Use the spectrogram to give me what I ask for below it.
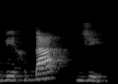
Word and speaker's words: verdade: Qual é o acento tônico? Da, certo? Eu digo verdade. Essa é a sílaba mais forte.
